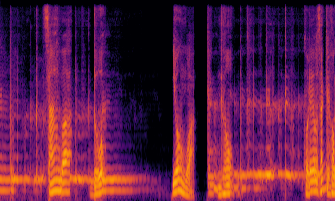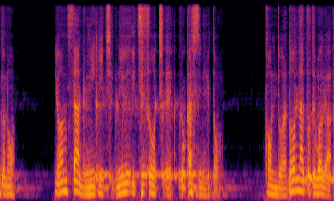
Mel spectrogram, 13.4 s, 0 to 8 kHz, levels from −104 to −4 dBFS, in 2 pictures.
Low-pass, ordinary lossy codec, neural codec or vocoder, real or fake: 7.2 kHz; none; codec, 16 kHz in and 24 kHz out, 0.6 kbps, FireRedTTS-2 codec; fake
